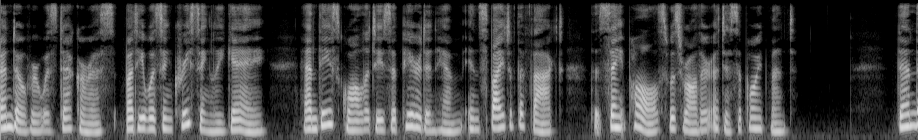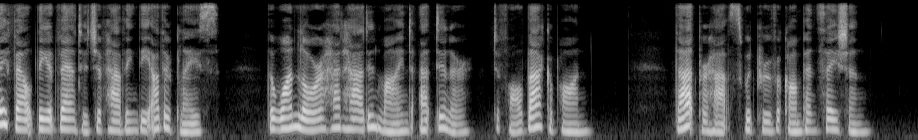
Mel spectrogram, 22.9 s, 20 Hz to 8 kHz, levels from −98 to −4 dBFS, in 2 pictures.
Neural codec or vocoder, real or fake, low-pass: vocoder, 44.1 kHz, 128 mel bands every 512 samples, BigVGAN v2; fake; 7.2 kHz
